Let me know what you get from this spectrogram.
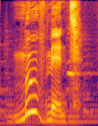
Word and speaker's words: MVMT: Movement, which is spelled MVMT, but is pronounced movement.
